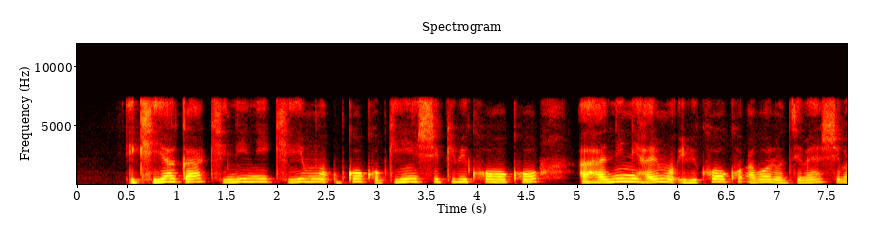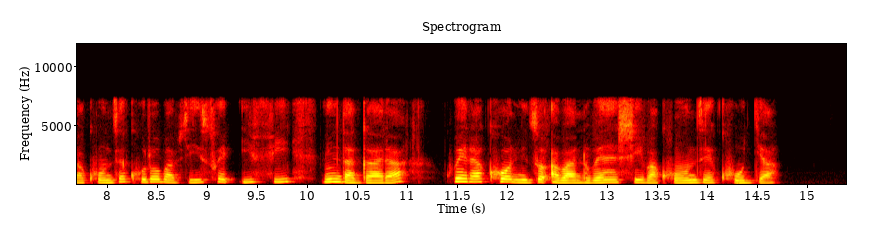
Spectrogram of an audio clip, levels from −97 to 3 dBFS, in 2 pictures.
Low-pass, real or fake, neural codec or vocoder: 7.2 kHz; real; none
